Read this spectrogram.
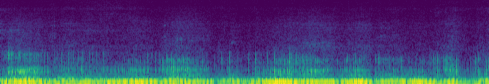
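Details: A Maine Coon kitten named Olof purrs continuously during a nap in the sink, a dense, deep rumble held almost without a break, dipping once briefly midway.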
